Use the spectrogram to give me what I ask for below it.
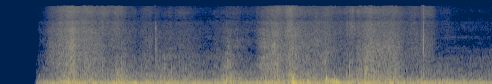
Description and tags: Moving bed sheets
